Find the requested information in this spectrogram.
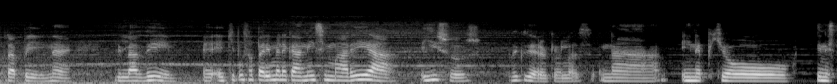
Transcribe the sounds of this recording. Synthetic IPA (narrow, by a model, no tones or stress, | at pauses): t̪ɾɐpine̞ðilɐðiecipuθɐpe̞ɾime̞nekɐnisimɐɾiɐiso̞s | ðe̞ɡze̞ɾo̞co̞lɐ̰snɐine̞pço̞ | sinist̪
